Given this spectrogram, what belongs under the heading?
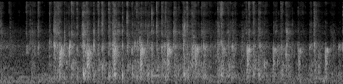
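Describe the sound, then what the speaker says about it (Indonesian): Scattered congregation clapping at a church sermon in Papua, a moderate patter of many hands that pulses unevenly and stays fairly close and steady throughout. "tepuk tangan untuk kemuliaan Tuhan."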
